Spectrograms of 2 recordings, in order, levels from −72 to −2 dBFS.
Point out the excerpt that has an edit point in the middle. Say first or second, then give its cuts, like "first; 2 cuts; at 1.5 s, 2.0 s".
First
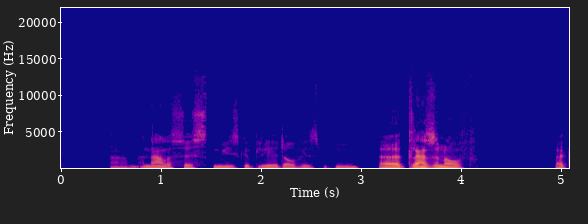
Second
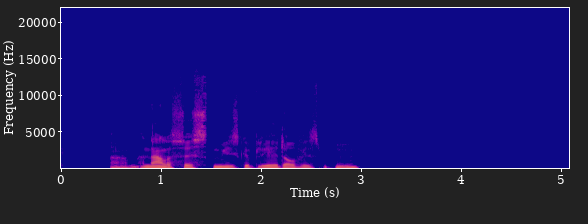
first; 1 cut; at 3.1 s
